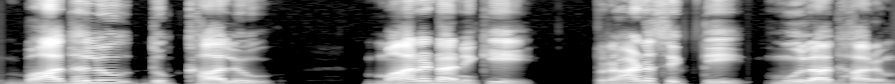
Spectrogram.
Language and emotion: Telugu, neutral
